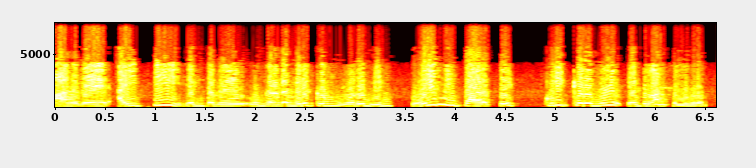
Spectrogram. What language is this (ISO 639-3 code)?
tam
